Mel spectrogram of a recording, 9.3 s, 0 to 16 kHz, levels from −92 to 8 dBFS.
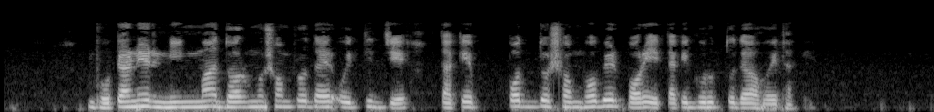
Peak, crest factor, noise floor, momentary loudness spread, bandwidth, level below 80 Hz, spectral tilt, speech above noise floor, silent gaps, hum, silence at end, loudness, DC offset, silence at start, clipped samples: -2 dBFS; 16 dB; -68 dBFS; 9 LU; 7.4 kHz; -48 dBFS; -8 dB/octave; 51 dB; none; none; 1.4 s; -17 LUFS; under 0.1%; 0.9 s; under 0.1%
